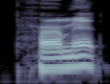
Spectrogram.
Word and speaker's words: permit: know interchangeably and that's 'per-mit and per-'mit usually mostly the permit is the is the noun so have you pulled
